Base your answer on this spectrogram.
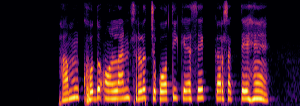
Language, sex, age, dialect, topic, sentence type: Hindi, male, 18-24, Kanauji Braj Bhasha, banking, question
